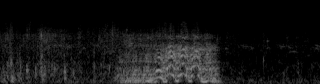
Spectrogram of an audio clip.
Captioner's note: horse neighing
